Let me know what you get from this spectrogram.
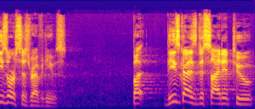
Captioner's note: none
